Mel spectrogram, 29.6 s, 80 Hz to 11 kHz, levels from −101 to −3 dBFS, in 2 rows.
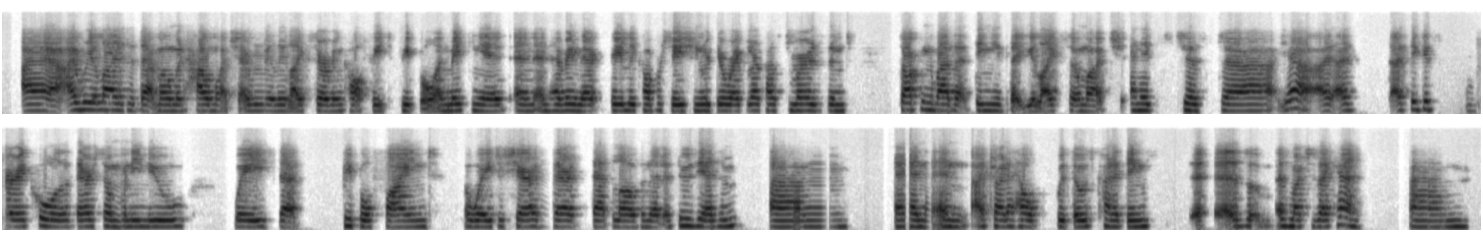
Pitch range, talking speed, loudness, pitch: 180-190 Hz, 180 wpm, -19 LUFS, 185 Hz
